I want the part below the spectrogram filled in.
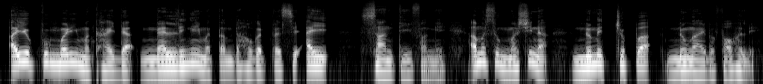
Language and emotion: Manipuri, happy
